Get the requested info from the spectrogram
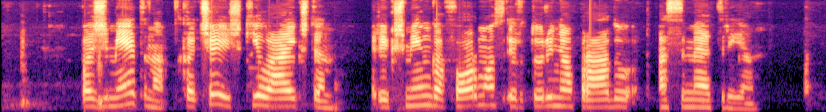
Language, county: Lithuanian, Kaunas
